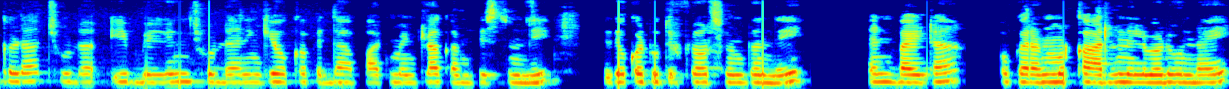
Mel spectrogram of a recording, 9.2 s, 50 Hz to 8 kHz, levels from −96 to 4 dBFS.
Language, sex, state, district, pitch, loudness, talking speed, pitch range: Telugu, female, Telangana, Karimnagar, 215 Hz, -22 LUFS, 165 wpm, 210-225 Hz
